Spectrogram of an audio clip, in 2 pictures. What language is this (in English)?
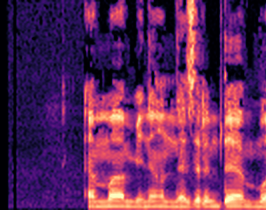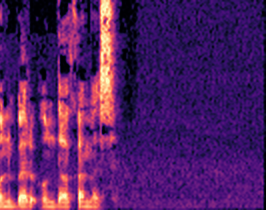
Uyghur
